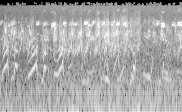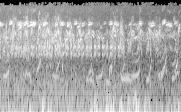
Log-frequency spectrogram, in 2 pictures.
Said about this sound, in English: But right along with that wren is the gambel's quail call.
